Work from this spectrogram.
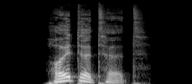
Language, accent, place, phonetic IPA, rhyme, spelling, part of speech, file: German, Germany, Berlin, [ˈhɔɪ̯tətət], -ɔɪ̯tətət, häutetet, verb, De-häutetet.ogg
- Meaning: inflection of häuten: 1. second-person plural preterite 2. second-person plural subjunctive II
